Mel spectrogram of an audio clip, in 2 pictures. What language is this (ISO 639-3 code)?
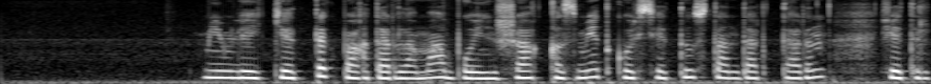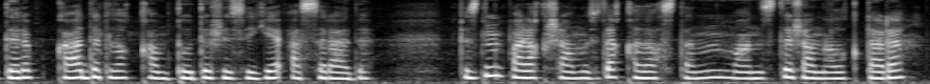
kaz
